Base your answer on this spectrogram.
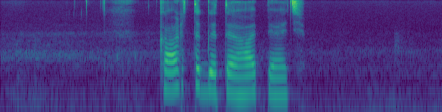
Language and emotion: Russian, neutral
